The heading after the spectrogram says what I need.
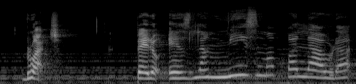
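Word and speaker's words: רוּחַ: Hay algo muy precioso y es de que la palabra viento en hebreo que es usada ahí es ruach, o saber cómo se pronuncia, ruach.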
